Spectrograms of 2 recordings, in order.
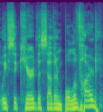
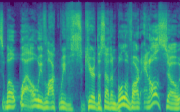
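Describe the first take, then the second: First: Said in the usual way. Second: Lightly imitated blustering president; a hint of a smug politician covering a gaffe; mock bluster. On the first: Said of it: "So he says twice that". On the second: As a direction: breeze past the slip like you meant it. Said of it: "acts like he meant to say it and goes".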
